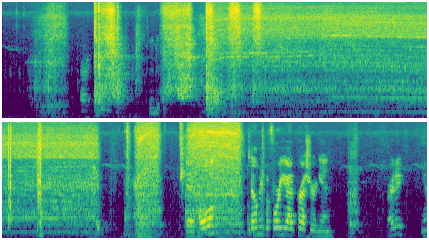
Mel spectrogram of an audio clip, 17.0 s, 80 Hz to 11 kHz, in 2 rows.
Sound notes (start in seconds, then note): 5.2 drilling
